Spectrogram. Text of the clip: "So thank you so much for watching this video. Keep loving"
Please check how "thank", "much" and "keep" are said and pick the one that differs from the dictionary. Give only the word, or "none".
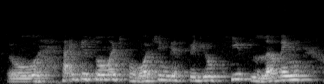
thank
